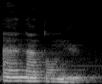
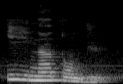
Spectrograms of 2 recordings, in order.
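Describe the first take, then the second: First: The first vowel is a nasal vowel. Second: The first vowel is oral, followed by n. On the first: The speaker calls it wrong. "J'ai pas dit un" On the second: The speaker calls it right. "J'ai dit inattendu. Ina"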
